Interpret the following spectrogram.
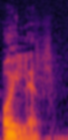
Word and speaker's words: Euler: matemático muy prolífico que se llamaba euler o se pronuncia oilers y fue el primero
